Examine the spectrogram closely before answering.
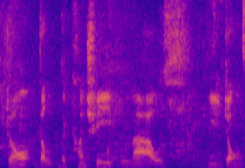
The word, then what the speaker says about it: Lao: pronounce the S because that describes the country. Lao without the S describes the people and the language.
